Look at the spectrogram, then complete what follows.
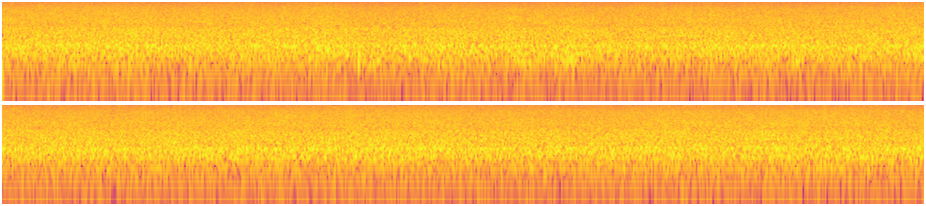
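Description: Steady rush of running water in an indoor concrete koi pond, like pond water pouring in from a filter return, with a faint steady hum.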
